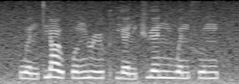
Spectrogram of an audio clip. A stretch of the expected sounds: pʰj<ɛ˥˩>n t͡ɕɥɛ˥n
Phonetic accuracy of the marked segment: incorrect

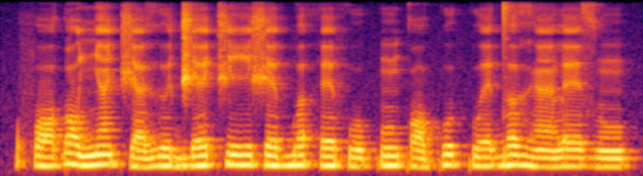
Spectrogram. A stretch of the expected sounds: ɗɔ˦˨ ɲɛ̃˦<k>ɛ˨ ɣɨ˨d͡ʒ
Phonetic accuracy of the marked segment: incorrect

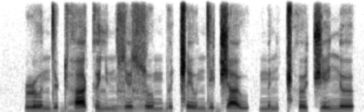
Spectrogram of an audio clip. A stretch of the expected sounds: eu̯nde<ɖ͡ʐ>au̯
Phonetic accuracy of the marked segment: incorrect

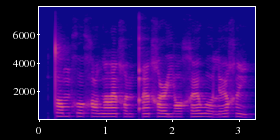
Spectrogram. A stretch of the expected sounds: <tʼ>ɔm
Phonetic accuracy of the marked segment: incorrect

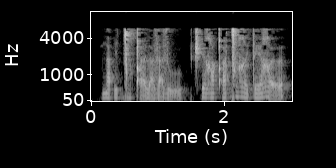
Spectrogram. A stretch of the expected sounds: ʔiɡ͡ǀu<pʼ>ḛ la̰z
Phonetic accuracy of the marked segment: incorrect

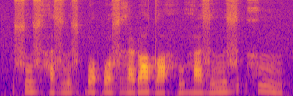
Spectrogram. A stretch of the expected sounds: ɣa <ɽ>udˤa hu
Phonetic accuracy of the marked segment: correct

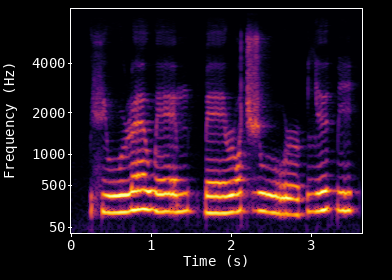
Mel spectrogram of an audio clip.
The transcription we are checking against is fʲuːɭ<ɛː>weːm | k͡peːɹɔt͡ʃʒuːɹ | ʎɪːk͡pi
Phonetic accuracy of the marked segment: correct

